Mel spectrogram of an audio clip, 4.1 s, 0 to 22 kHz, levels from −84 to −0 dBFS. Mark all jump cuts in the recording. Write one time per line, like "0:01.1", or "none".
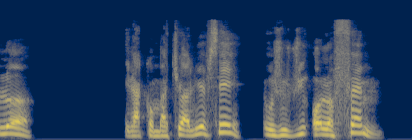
0:02.5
